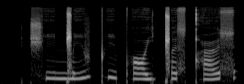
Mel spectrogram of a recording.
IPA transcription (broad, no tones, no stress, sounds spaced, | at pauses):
t͡ʃʰ i ŋ͡ǁ i v pʰ i pʰ ɔ j ǁ ə s qʰ œ s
